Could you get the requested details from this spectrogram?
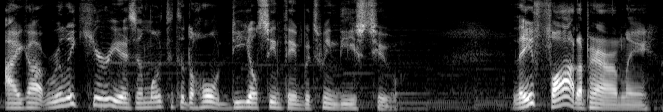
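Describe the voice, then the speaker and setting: A game streamer reacting live, mid-pitched with a lively, swinging delivery. The talk rambles in playful, laughing asides. Quiet game music plays underneath. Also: moderate pace.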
